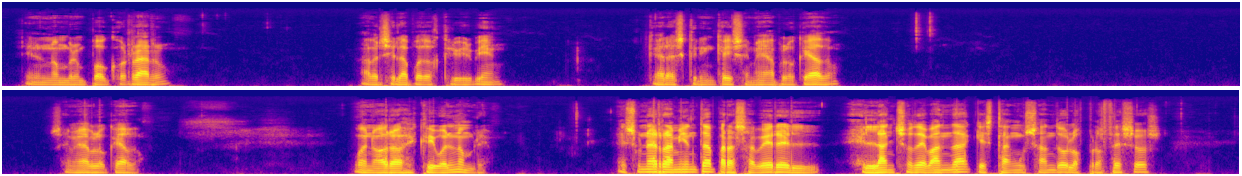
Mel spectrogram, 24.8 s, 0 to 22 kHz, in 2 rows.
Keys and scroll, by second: 0.0-0.1 typing.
